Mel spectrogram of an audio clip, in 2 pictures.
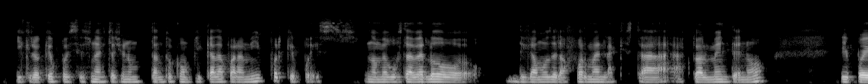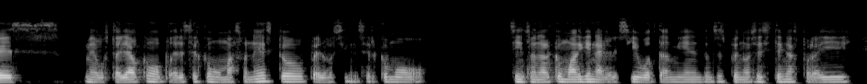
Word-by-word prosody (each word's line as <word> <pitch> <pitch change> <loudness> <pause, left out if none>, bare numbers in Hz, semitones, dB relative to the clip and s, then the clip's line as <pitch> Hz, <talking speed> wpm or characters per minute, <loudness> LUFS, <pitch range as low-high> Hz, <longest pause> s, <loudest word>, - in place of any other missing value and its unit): y 110 - -5
creo 110 -2 -1
que, 125 - +1
pues, 115 -1 -5
es - - -8
una 120 - +2
situación 115 0 -3
un 120 +2 -3
tanto 115 +3 -3
complicada 115 0 -1
para 115 -1 0
mí 130 +5 0
porque, 170 +2 -4
pues, - - -12
no 115 -2 -2
me 115 0 0
gusta 115 +1 +1
verlo, 115 -2 +2 0.2
digamos, 115 -4 -1
de - - +4
la 105 - -1
forma 115 +1 -1
en 115 - -2
la 110 - -6
que - - -25
está 110 0 0
actualmente, 115 -1 -1
¿no?, 140 +8 -2 0.7
y 115 - +2
pues, 105 +2 +4 0.2
me 115 -2 -1
gustaría 105 +1 +3
como 120 -1 +1
poder 105 0 -2
ser 125 -1 -4
como 120 -3 0
más 110 0 -3
honesto, 125 +1 +3
pero 105 +1 0
sin 130 +1 -8
ser 125 -1 -8
como 115 -2 -1 0.8
sin 120 -2 +1
sonar 110 -1 +1
como 120 -2 +4
alguien 120 0 +4
agresivo 110 0 0
también, 110 +1 -3
entonces, 110 +3 -4
pues, 110 - -1
no 110 0 -1
sé 120 0 0
si 115 - -13
tengas 120 0 0
por - - -4
ahí, 115 +2 +1
115 Hz, 195 wpm, -23 LUFS, 110-120 Hz, 0.8 s, de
